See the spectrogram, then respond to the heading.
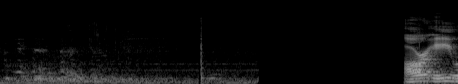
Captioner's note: attendees giggling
